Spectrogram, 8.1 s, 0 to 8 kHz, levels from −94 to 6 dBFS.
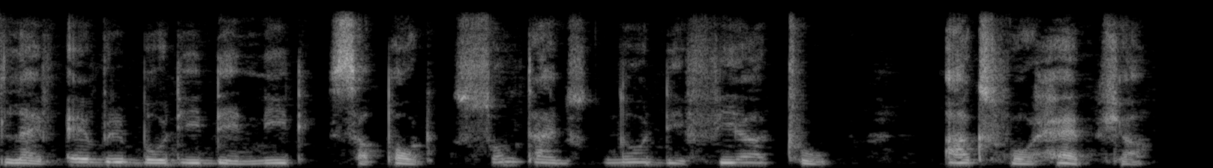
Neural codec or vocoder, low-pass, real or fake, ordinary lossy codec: none; 7.2 kHz; real; none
